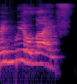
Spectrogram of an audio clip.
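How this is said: It is said imitating her four-year-old's voice.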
